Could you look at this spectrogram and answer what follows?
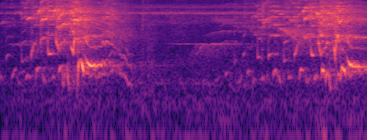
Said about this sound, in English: Perched beside its nest is the author of those gurgling tones, a Montezuma Orapendula.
